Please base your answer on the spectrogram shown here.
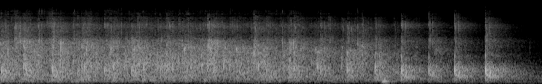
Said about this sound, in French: Est-ce que quelqu'un peut donner une main d'acclamation pour moi?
